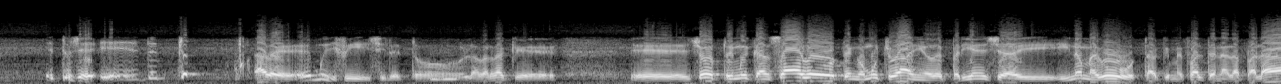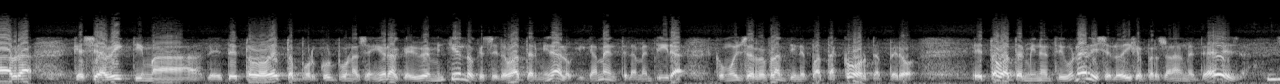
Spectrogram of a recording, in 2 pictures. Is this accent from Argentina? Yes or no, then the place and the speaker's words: yes; Beltrán, Argentina; born there; soy hijo nativo, yo nací acá en Beltrán, tengo 65 años y conozco cada lugarcito, cada rincón y cómo creció esta ciudad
